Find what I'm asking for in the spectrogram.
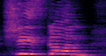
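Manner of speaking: high, loud excited cry. A narrator's reading. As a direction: cry it out in triumph. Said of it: "cried Missus Cranky".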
